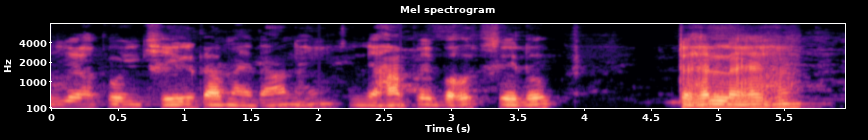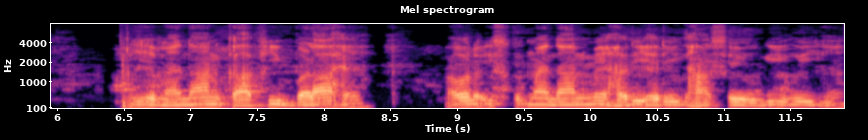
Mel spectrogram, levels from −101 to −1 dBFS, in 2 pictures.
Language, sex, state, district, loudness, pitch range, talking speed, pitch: Hindi, male, Uttar Pradesh, Gorakhpur, -20 LUFS, 105-120 Hz, 140 wpm, 115 Hz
